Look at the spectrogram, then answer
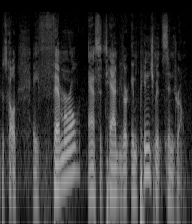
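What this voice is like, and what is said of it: Slow, deliberate pronunciation. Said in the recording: “I'll say it slowly”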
